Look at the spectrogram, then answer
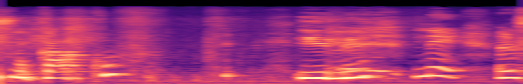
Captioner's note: laughing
